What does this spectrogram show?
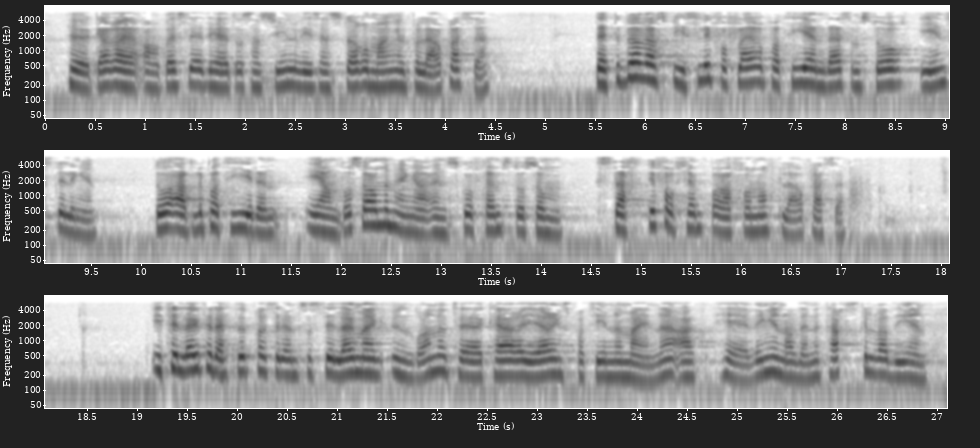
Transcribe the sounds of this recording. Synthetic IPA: høːɡəʁəʔɑʁbæɪd̪sleːd̪ɪheːt̪ɔːsɑnsyːnlɪʋiːsɛnst̪œʁəmɑŋəlpʰɔlæːʁəpʰlɑsə | d̪̥ɛt̪ːəbøʁʋæːʁəspiːsəlɪɡfɔʁflæɪʁəpʰɑʁt̪ʰiːəɛnd̪æsɔmst̪oːʁɪɪnst̪ɪlːɪŋən | d̪̥oːɑd̪ləpʰɑʁt̪ʰiːəd̪ɛn | ɪɑnd̪ʁəsɑmənhɛŋːəʁœnskəʁɔːfʁɛmst̪oːsɔm | st̪æʁkəfɔʁçɛmpəʁəfɔʁnɔklæːʁəpʰlɑsə | ɪt̪ʰɪlːɛɡ̚t̪ʰɪld̪ɛt̪ːəpʰʁɛsɪd̪ɛnt̪sɔst̪ɪlːəɛɡmɛɡʉnd̪ʁɑnət̪ʰɪlkʰɑːʁɛjeːʁɪŋspʰɑʁt̪ʰiːənəmæɪnəɑt̪ | heːʋɪŋənɑʋd̪ɛnːət̪ʰæʁskəlʋæʁd̪iːən

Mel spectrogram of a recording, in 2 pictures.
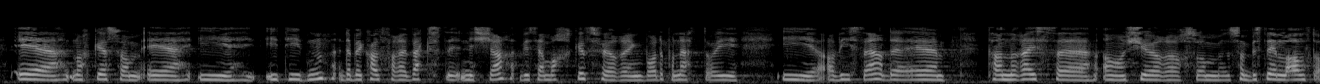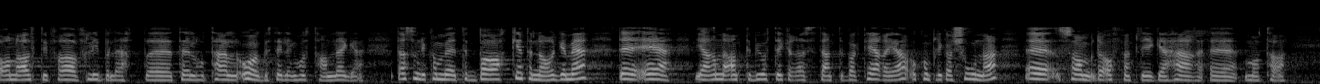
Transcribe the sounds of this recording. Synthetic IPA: ɛnɔkəsɔmɛɪɪt̪ʰiːd̪n̩d̪ɛblɪkʰɑlt̪fɔʁæʋɛkst̪nɪçəʋɪsæɪəɾmɑʁkəd̪sføːɾɪŋboːd̪əpʰɔnɛt̪ːɔɪɪɑ̰ʋiːsəd̪ɛɛɾ | t̪ʰɑnʁæɪsəɑʁɑʃøːɾəʁsɔmsɔmbəst̪ɪlːəɾɑlt̪ɔ̰ʁnəɑlt̪ɪfɾɑflyːbɪlɛt̪ːt̪ʰːɪlhʊt̪ʰɛlːoːɡ̚bəst̪ɪlːɪŋhʊst̪ʰɑnlɛɡːə | d̪̥æʁsɔmd̪ɪkʰɔmːət̪ʰɪlbɑːkəɛnt̪ɪlnɔɾɡəmɛd̪̥ɛʔɛjæʁnəɑnt̪ɪbɪuːt̪ɪkəʁɛsɪst̪ɛnt̪əbɑkt̪ʰeːɾɪəɾɔ̰kʰʊmplɪkɑʂuːnəɾsɔmd̪ɛ̰ʔɔfənt̪ʰlɪɡəɦæːɾmɔt̪ʰɑː

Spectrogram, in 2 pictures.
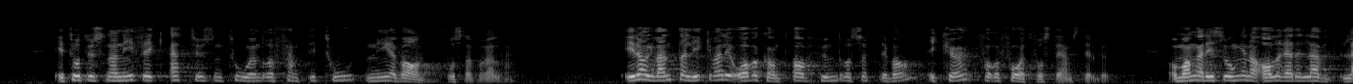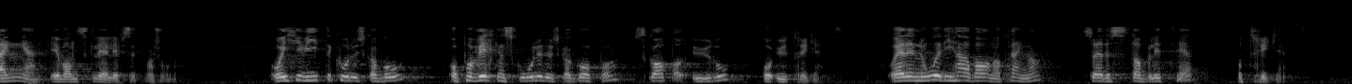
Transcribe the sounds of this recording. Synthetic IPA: ʔɪt̪ʰuːt̪ʰʉːsən̩ɔniːfɪkːɛt̪ʰːʉːsn̩t̪ʰuːhʉnd̪ʁəɔfɛmt̪ɪt̪ʰuːnyːəbɑʁnfʊst̪ɑfɔʁɛ̰ld̪ʁə̰ | ʔɪd̪ɑːɡʋɛnt̪əliːkəʋɛlɪʔoːʋəkʰɑnt̪ʰɑʋhʉnd̪ʁəɔsœt̪ːɪbɑːʁnʔɪkʰøːfɔɾɔfoːɛt̪fʊst̪əjɛ̰mst̪ʰɪ̰lbʉ̰ːd̪̥ | ʔɔ̰mɑŋːəɑʋd̪ɪsəʊŋːənəɑ̰ʔɑləʁeːd̪əlɛʋd̪lɛŋːəʔɪʋɑnskəlɪəlɪfsɪt̪ʉɑ̰ʂṵːnə̰ʁ | ʔɔɪçːəʋiːt̪əkʰʊʁd̪ʉskɑlbuː | ʔɔpʰɔʋɪlkənskuːləd̪ʉskɑlɡoːpʰɔskɑːpə̰ɾʉːɾuːʔɔʔʉːt̪ʰɾʏɡhḛːt̪ | ʔɔɛd̪ɛnuːəd̪ɪɦæːɾbɑːʁnɑt̪ʰɾɛŋːəɾ | sɔɛʁd̪ɛst̪ɑbɪlɪt̪ʰeːt̪ | ɔt̪ʰɾʏɡhḛːt̪

